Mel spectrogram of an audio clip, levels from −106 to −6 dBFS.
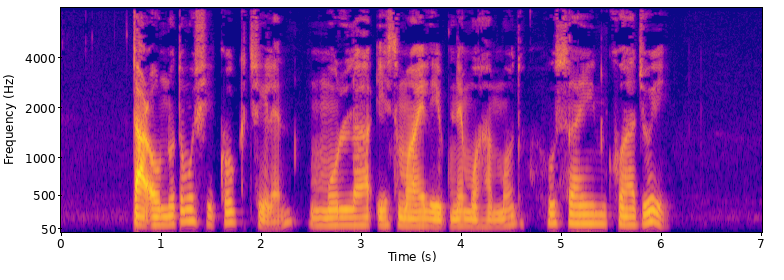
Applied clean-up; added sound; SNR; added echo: none; none; none; none.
